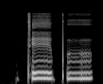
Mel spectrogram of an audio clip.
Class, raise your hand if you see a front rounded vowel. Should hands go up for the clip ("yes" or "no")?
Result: no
